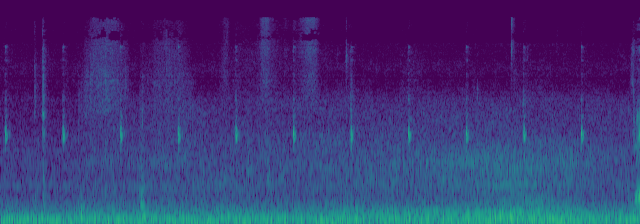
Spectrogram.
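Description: Tesla turn-signal indicator ticking evenly, about three ticks every two seconds, over a low steady rumble in the car's cabin.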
